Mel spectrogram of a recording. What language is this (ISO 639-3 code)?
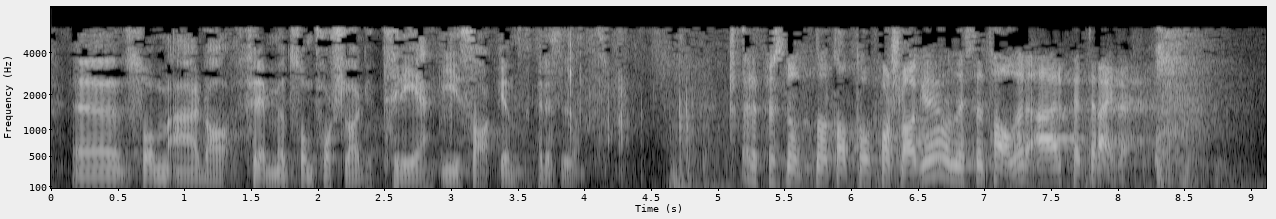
nor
